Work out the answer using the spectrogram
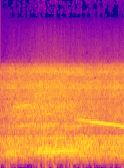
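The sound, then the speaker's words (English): Fire truck sirens wailing over a loud, constant roar of a heavy truck engine at speed, the siren tones thin and drawn out beneath the dominant rumble. “Sirens screaming, red lights flashing.”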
